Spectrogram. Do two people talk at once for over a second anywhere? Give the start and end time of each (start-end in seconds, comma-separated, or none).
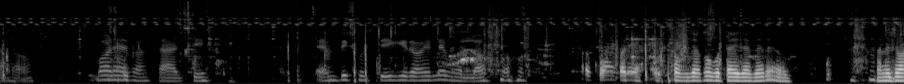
none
